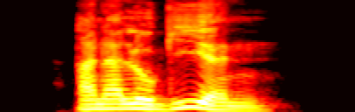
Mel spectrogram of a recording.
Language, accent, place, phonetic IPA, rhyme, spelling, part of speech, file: German, Germany, Berlin, [analoˈɡiːən], -iːən, Analogien, noun, De-Analogien.ogg
- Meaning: plural of Analogie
